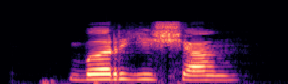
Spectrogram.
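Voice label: "бӧрйысян", Komi-Zyrian, female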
